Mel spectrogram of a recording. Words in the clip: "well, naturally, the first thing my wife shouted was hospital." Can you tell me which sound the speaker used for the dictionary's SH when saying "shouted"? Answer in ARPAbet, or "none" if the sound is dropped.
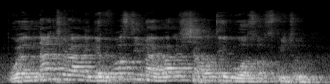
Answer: SH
